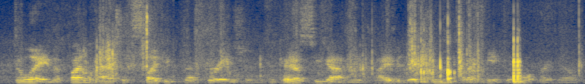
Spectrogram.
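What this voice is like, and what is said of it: Smooth, resonant radio voice. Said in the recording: “got the great radio voice.”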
